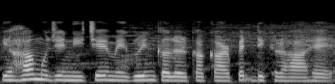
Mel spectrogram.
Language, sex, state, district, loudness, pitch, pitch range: Hindi, female, Arunachal Pradesh, Lower Dibang Valley, -18 LUFS, 190 Hz, 175-200 Hz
